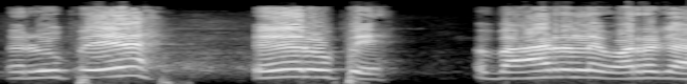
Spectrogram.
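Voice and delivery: loud shout to someone inside; mother-in-law shouting for Roopa to come out; calling out. Acted. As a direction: yell across the house. Calling daughter-in-law outside.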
